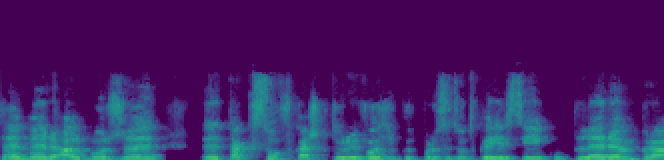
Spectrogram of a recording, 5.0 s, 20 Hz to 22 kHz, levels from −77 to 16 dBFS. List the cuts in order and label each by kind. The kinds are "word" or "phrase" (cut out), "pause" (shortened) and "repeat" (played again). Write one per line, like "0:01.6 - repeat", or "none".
0:03.0 - word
